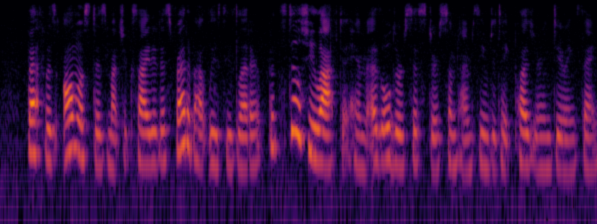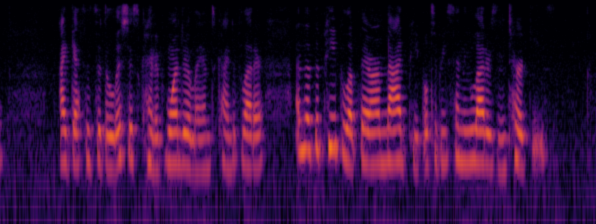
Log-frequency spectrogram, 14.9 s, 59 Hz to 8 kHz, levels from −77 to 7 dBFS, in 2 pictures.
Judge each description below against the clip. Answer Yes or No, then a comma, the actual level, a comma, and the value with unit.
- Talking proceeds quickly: Yes, fast, 215 wpm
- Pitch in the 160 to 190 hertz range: No, high, 220 Hz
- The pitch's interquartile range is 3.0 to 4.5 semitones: No, narrow, 2.4 semitones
